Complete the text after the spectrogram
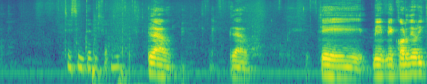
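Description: Women laugh close to microphones.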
